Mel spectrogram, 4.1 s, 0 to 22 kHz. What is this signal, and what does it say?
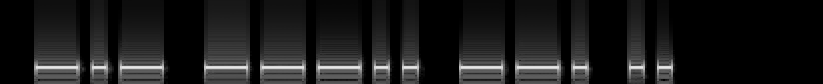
Morse code, heard as a keyed tone, about 17 wpm, 700 Hz. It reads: K8GI
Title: USA Call Signs - 4 Characters - 4x Character Spacing - 17wpm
